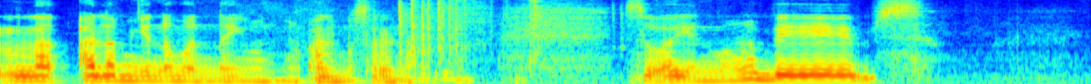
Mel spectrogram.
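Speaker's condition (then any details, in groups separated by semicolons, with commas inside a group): No condition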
